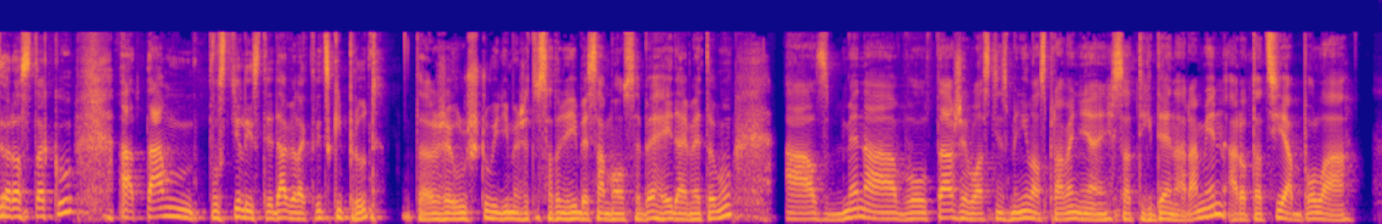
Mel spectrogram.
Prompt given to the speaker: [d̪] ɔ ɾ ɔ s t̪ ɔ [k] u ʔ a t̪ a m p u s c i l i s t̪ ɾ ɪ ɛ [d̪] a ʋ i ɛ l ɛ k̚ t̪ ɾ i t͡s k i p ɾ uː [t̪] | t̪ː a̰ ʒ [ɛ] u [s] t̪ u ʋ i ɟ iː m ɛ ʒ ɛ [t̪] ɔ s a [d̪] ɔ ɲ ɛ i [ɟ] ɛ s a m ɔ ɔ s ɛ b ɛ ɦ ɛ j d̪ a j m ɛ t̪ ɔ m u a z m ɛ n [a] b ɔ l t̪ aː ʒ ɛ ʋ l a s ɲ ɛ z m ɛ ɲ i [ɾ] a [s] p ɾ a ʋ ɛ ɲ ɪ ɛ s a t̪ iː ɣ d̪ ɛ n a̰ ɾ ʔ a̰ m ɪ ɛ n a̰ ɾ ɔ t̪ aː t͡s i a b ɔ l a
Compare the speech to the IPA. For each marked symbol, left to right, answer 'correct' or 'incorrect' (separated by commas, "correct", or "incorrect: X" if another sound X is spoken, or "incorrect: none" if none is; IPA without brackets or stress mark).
correct, correct, correct, correct, correct, incorrect: ʃ, correct, incorrect: t̪, incorrect: b, correct, incorrect: l, correct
